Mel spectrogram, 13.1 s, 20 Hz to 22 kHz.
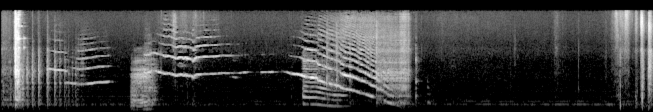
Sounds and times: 0.3s Door Squeaking 8.4s

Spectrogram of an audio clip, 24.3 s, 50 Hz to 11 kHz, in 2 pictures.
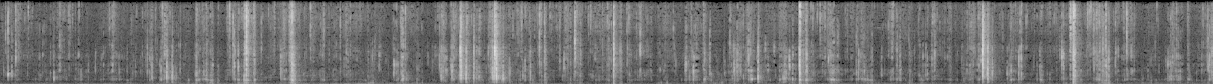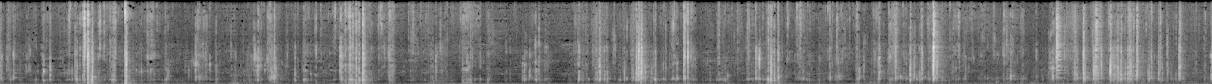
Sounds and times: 0.0s dog drinking and eating dog food from her bowl 24.2s

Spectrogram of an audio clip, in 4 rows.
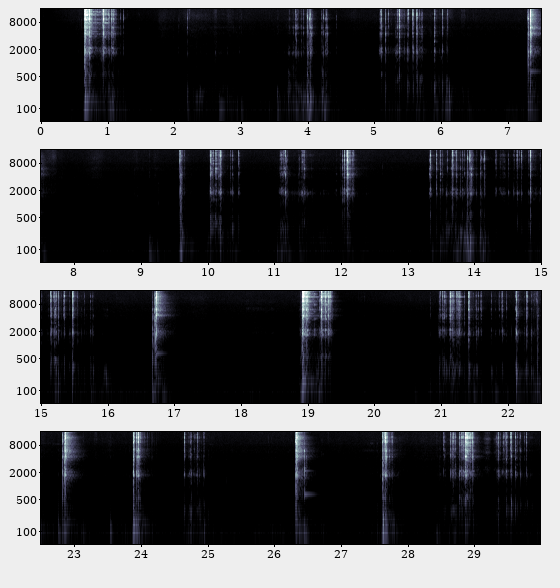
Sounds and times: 26.3s glass swing-top bottle with liquid content, popping open and closing 26.7s

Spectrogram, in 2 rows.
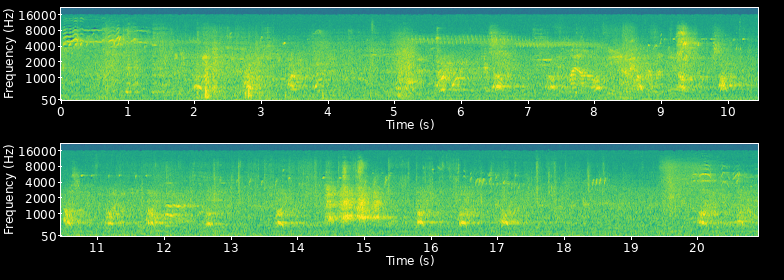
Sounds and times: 0.7s Humans 18.9s

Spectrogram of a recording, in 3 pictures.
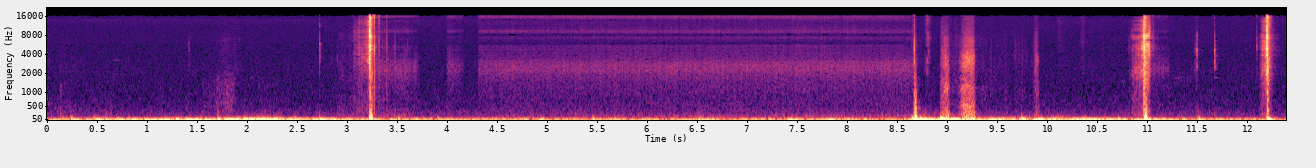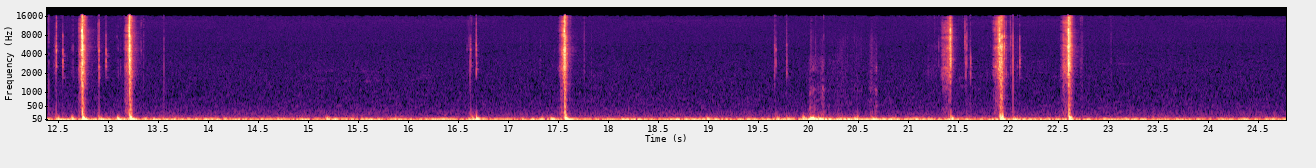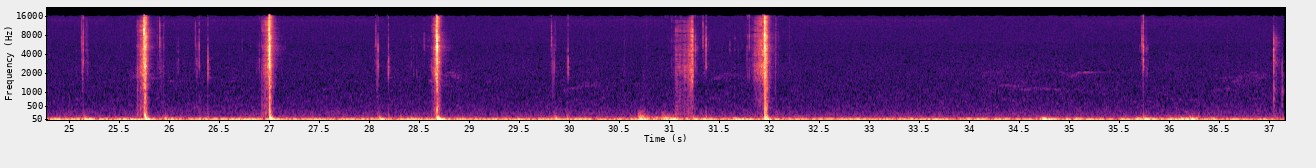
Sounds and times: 3.1s lighter 8.8s
10.8s lighter 13.4s
17.5s lighter 17.7s
21.3s lighter 22.8s
25.7s lighter 27.1s
28.1s lighter 28.9s
31.1s lighter 32.1s

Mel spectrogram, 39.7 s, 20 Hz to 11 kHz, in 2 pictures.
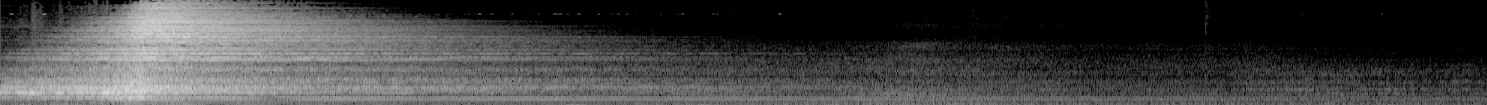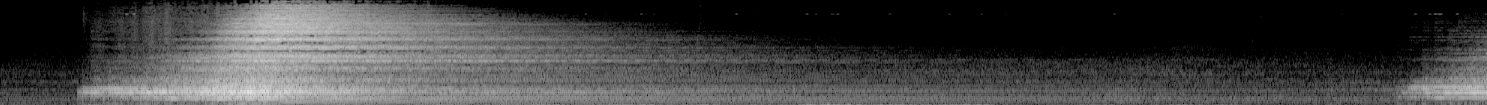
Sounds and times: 0.0s cymbal swells 5.8s
20.9s cymbal swells 27.3s
38.6s cymbal swells 39.6s

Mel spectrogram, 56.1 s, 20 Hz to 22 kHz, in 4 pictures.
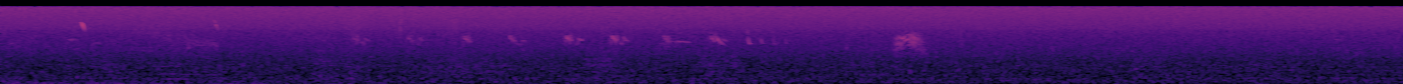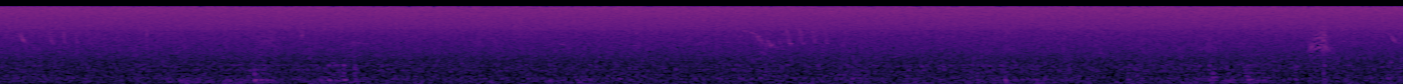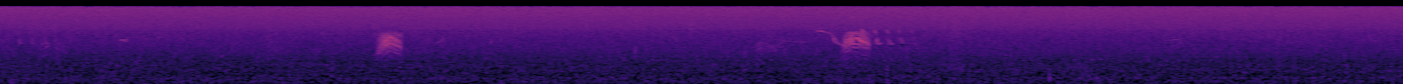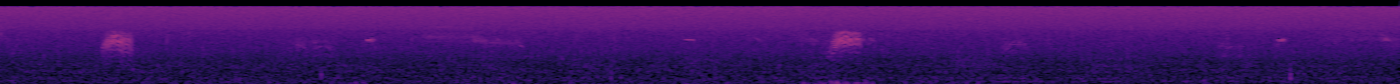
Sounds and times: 35.6s birds 37.3s
43.1s birds 43.5s
48.9s birds 50.9s

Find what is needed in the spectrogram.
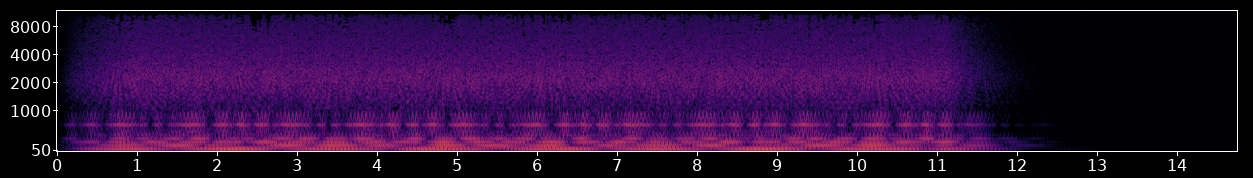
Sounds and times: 0.0s space pad 12.4s

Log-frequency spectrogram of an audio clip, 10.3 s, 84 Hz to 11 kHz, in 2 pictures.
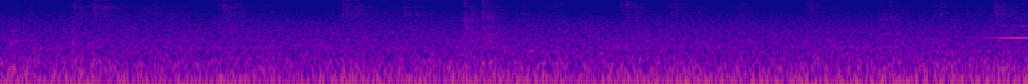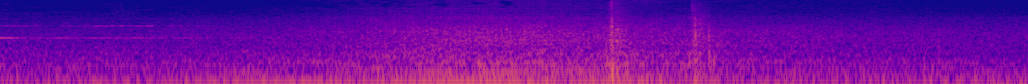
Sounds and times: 0.0s cart 6.6s
0.0s cars driving on the road 10.2s

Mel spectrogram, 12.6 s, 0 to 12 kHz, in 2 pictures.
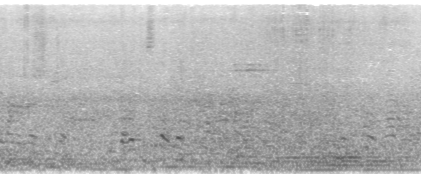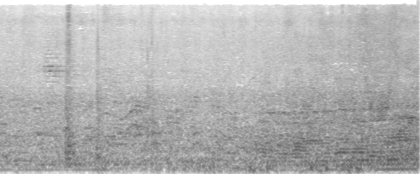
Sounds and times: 5.4s walking among people 12.6s

